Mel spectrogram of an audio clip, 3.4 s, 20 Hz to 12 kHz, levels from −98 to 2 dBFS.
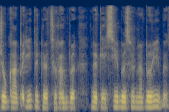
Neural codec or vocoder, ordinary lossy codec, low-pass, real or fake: autoencoder, 22.05 kHz, a latent of 192 numbers a frame, VITS, trained on one speaker; AAC, 48 kbps; 9.9 kHz; fake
